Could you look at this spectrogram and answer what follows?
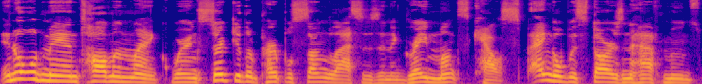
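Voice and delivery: ordinary delivery, nothing marked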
